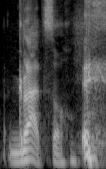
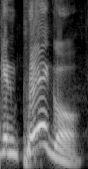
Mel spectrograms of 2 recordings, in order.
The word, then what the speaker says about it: Prego: Grazie right dog right but do not say you're welcome huh grazo no it's Prego like the sauce like the sauce and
